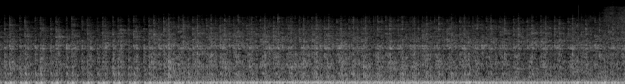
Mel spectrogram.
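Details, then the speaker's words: 1988 Jeep Comanche MJ 4x4 engine, started after sitting for years with a cleaned tank, new fuel pump and new fuel lines. It idles with a loud, raw, uneven rumble because the exhaust is cut at the first bend under the cab; the header isn't leaking. Loud exhaust from a cut-off pipe. "I'm sure you guys hear how loud it is. I don't know, you know, probably what you were thinking in your mind at this time, but uh it is the exhaust. Obviously, they uh whoever had it before me cut the exhaust directly under the cab coming out first turn, first bend."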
